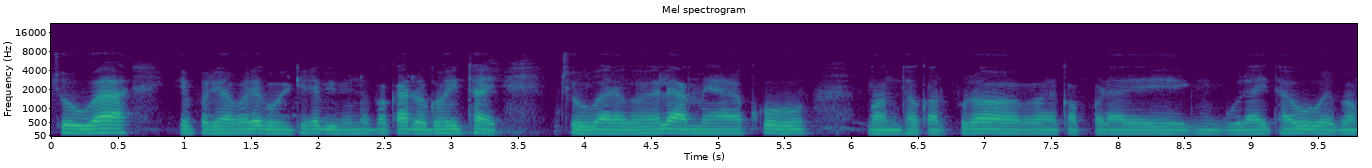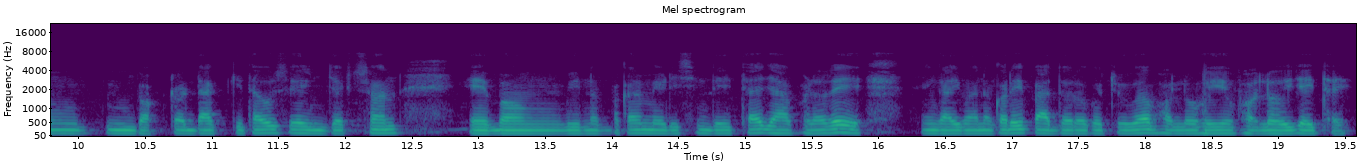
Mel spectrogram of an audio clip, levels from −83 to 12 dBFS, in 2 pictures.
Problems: background sounds at intervals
